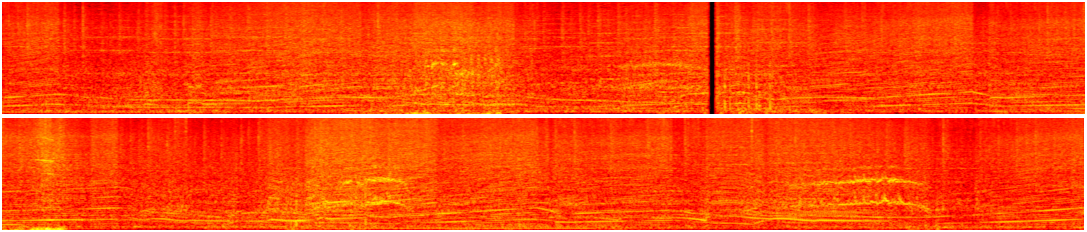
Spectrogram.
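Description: A race car engine roars and revs up and down through the gears.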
